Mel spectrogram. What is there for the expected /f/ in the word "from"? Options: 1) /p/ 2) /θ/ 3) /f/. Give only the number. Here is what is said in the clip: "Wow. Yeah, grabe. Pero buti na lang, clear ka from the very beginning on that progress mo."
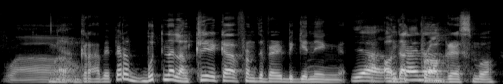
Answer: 3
